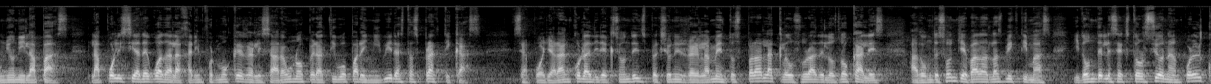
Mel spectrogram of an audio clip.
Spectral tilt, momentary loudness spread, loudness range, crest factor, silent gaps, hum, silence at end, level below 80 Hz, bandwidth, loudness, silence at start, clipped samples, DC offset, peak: -5.5 dB/octave; 7 LU; 2 LU; 16 dB; none; none; 0 s; -46 dBFS; 17 kHz; -17 LUFS; 0 s; under 0.1%; under 0.1%; 0 dBFS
